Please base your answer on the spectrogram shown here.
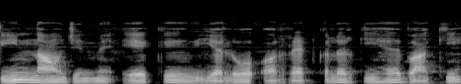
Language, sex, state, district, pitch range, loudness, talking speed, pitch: Hindi, male, Chhattisgarh, Korba, 90-100 Hz, -21 LUFS, 145 wpm, 95 Hz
